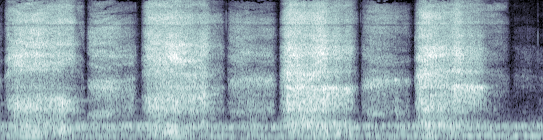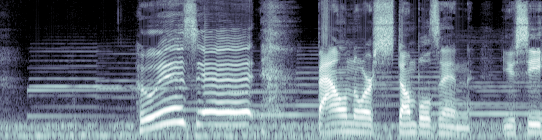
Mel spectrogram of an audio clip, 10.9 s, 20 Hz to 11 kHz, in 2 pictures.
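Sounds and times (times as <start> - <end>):
voice imitating harsh raspy labored breathing: 0.0 - 6.4
speech: 6.8 - 10.8.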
